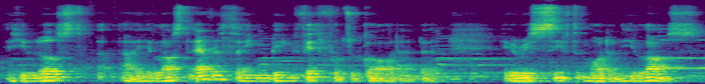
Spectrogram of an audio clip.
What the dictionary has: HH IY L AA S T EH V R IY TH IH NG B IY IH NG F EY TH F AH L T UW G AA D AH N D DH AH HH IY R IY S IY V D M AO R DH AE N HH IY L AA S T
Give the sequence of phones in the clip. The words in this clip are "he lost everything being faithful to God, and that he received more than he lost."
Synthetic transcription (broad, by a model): HH IY L AA S T EH V R IY TH IH NG B IY IH NG F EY T F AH L T UW G AA D AH N D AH HH IY R IY S IY V D M AO R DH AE N HH IY L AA S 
